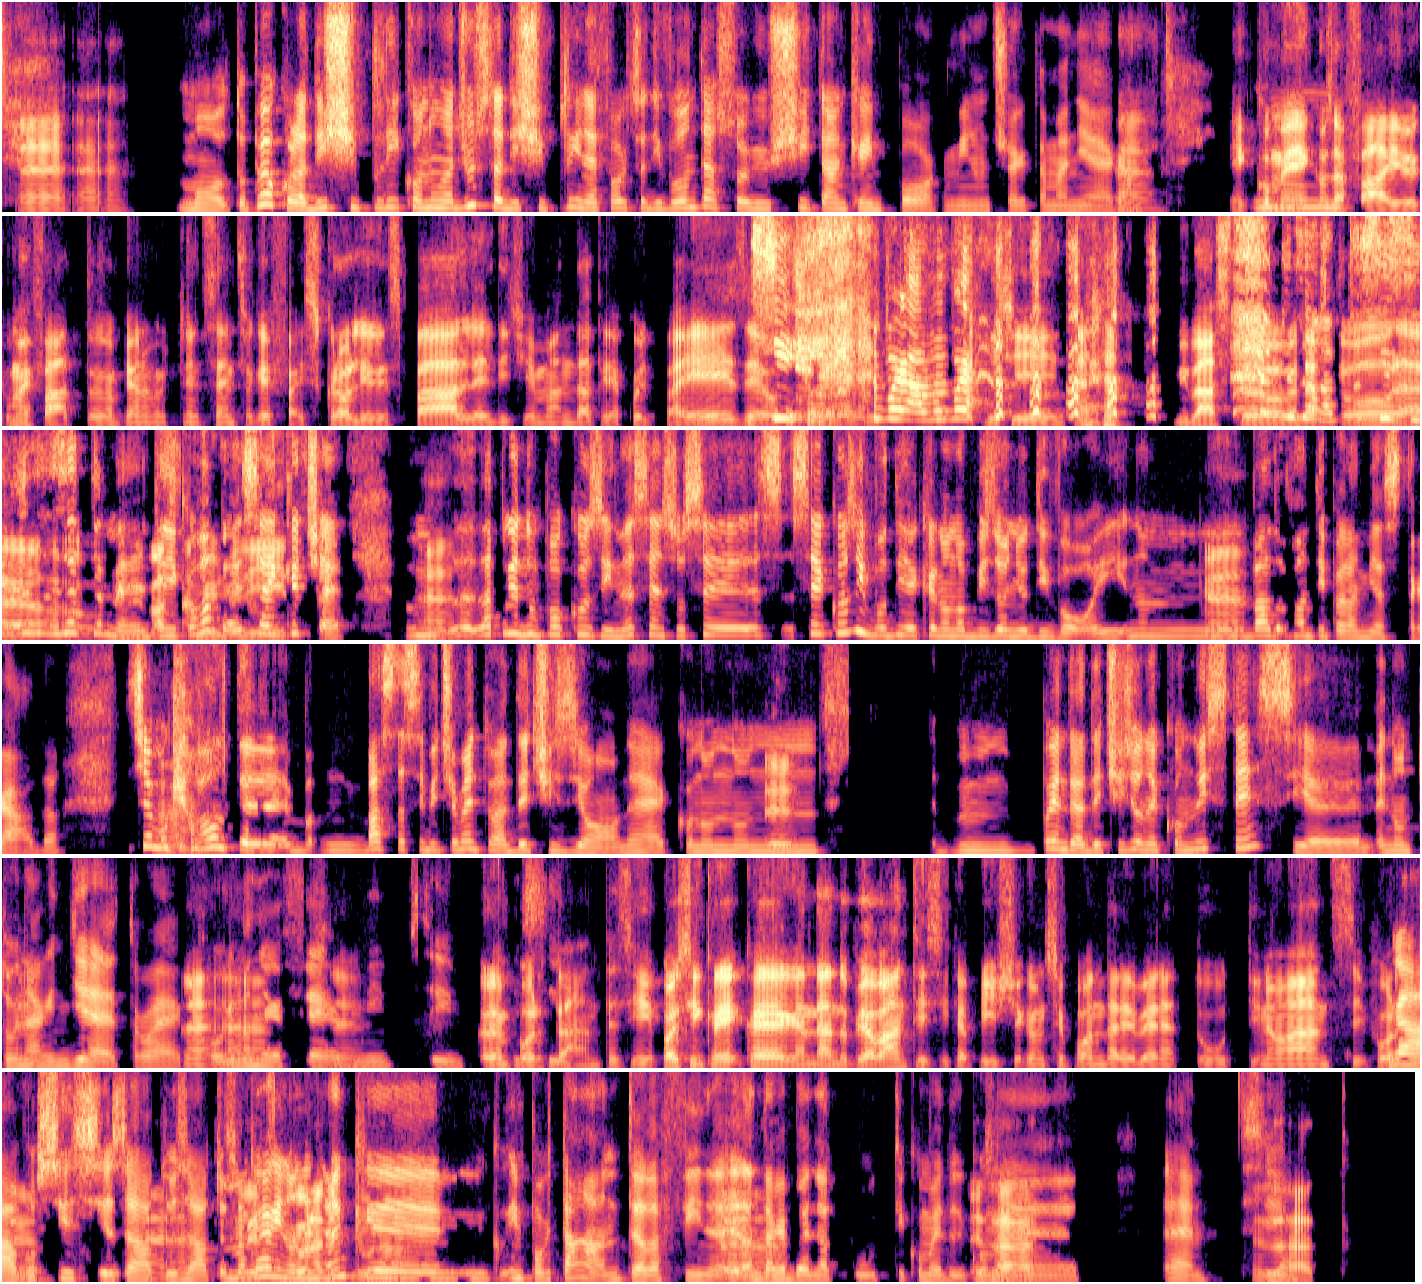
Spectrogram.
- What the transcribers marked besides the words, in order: chuckle; laugh; chuckle; laughing while speaking: "a volte"; tapping
- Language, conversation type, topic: Italian, unstructured, Qual è stata una lezione importante che hai imparato da giovane?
